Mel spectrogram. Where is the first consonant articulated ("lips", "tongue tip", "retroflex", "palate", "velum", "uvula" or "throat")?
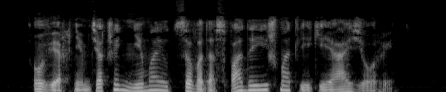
lips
